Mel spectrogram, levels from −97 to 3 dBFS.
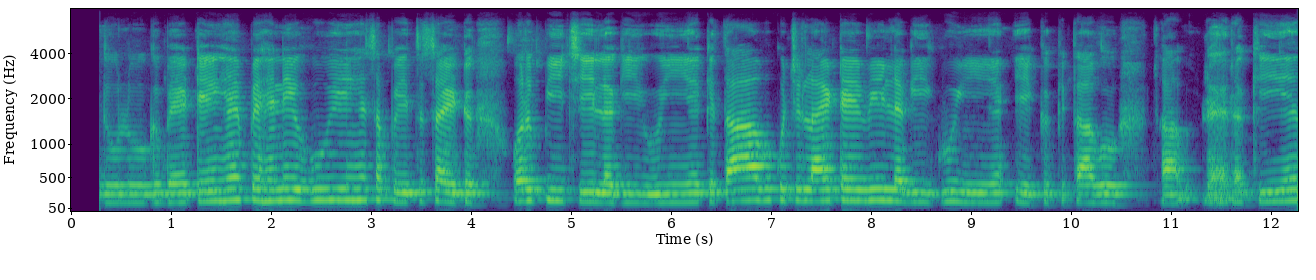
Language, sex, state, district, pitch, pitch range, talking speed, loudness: Hindi, male, Uttarakhand, Uttarkashi, 145 Hz, 135-160 Hz, 130 wpm, -20 LUFS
